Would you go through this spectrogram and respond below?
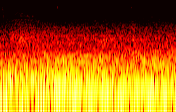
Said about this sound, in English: Sorry, y'all, airplanes going by.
